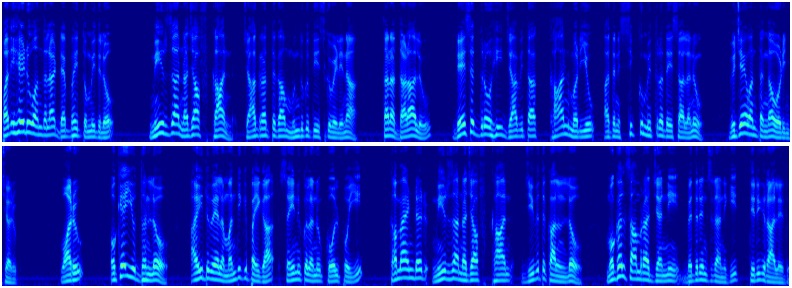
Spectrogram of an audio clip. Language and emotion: Telugu, neutral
